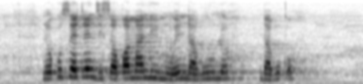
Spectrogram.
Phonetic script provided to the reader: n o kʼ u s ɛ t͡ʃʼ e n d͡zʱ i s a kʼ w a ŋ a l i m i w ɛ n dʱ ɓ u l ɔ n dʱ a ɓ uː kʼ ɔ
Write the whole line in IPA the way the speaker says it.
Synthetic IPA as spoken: n o kʼ u s ɛ t͡ʃʼ e n d͡zʱ i s a kʼ w a m a l i m i w ɛ n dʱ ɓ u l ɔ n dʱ a ɓ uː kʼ ɔ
